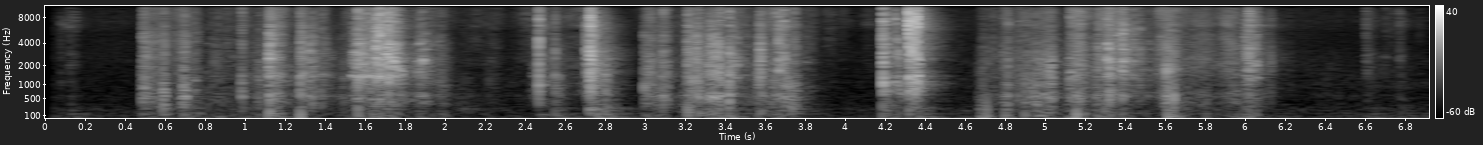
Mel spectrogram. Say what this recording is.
Rumbling etui
pencils, seek, etui, school, rumbling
